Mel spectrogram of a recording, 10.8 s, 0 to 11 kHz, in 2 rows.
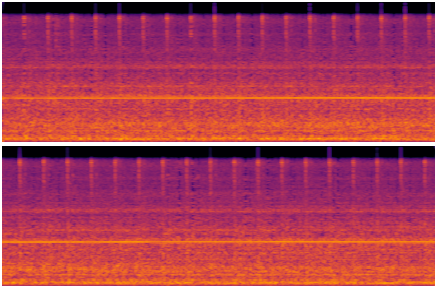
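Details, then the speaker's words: Chinese 12V eBay diesel heater in an off-grid garage, run off a 12-volt battery, hot and self-regulating: steady even roar, fine constant whine and soft regular fuel-pump ticking; running normally. "and once it's hot that's all it does ropes it all out itself and just runs itself that's it all off a 12 volt battery"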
